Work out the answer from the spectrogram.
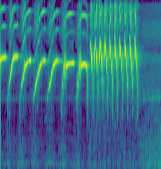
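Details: Canary song with Javan tesia and prinia-style phrases: six rising whistled notes about four per second, followed by a quick rattling trill that ends abruptly, leaving faint background hiss.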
